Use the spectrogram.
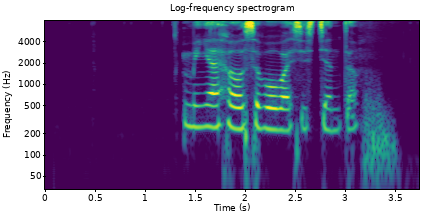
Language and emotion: Russian, neutral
